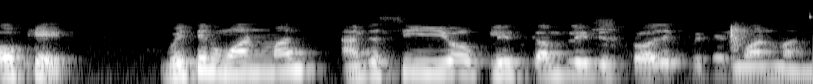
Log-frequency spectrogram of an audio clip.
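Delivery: ordinary talk, nothing marked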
